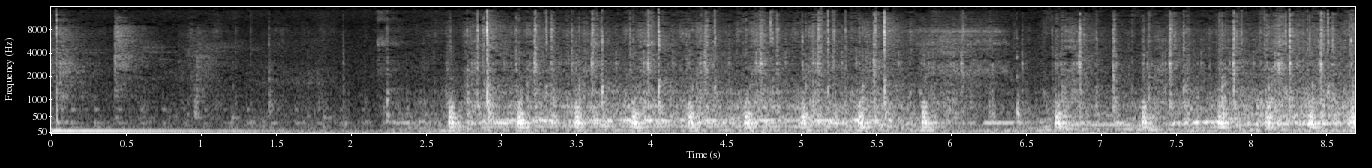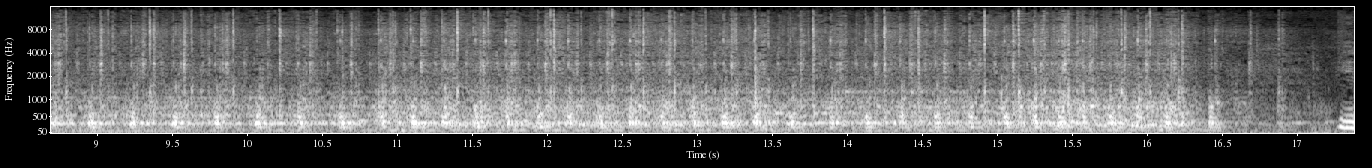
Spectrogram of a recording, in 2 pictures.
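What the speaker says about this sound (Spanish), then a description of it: "Vamos a poner el número 2 de zigzag y vamos a coser y hacer puntadas para adelante" A sewing machine runs close by, zigzag stitching forward and backward to sew an elastic waistband onto a skirt, with a brief quiet start, then a steady fast mechanical patter that stops near the end.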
